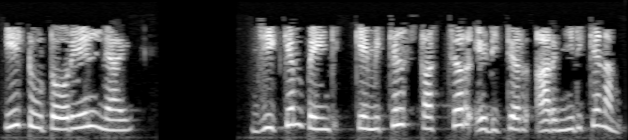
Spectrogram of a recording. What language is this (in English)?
Malayalam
